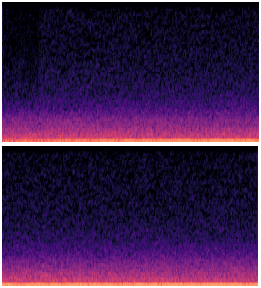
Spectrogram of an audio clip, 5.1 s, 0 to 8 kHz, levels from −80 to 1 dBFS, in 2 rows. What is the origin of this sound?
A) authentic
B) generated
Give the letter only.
B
